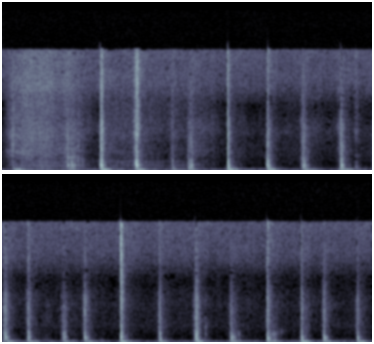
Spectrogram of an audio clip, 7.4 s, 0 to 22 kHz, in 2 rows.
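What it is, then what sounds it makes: Plastic steering wheel airbag cover. Fingertips scratch, rub and tap across a large, hollow-backed BMW steering wheel centre airbag cover of padded hard black plastic, around the logo. About 21 short, dull knocks sound at an uneven pace, each with a low, hollow thump and almost no ring, with faint rubbing between them.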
